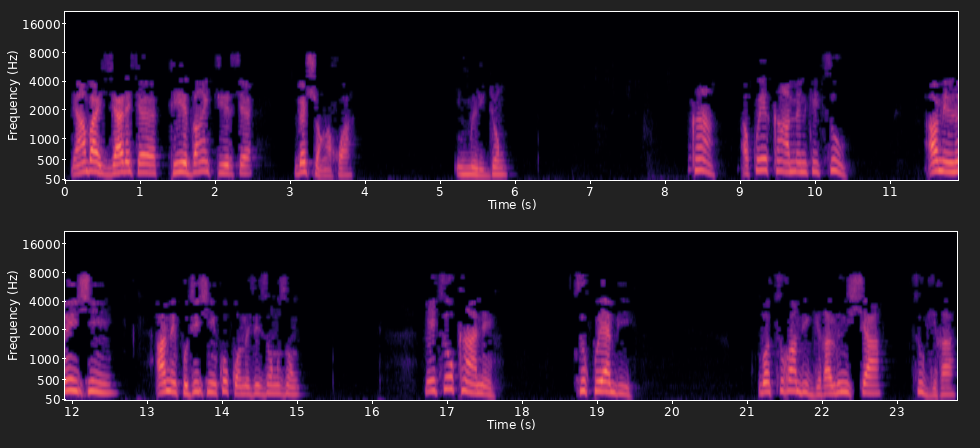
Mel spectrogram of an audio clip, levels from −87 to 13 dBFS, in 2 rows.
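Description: Throughout the speech, MP3 compression damage is heavy. Nothing survives above 7.6 kHz, so the top end is cut flat. Weak frequency lines drop in and out between frames, giving a watery, swirling texture and metallic chirps on s sounds. A starved bitrate near 16 kbps is the likely cause.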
